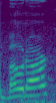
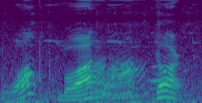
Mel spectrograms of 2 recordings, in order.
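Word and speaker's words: Bois d'Arc: little town called bodark everybody say bodark bod that's how us hillbilly say it but that's not how the French say it let's say it like a Frenchman would say bah dark dark Say bah dark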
